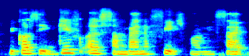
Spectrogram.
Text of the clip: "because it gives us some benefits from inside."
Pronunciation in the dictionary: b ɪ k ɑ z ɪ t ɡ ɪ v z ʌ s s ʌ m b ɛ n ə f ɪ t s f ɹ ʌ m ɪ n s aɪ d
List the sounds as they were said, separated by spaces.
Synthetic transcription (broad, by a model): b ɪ k ɑ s ɪ t ɡ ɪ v ʌ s s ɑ m b ɛ n ə f ɪ t s f ɹ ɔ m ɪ s aɪ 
